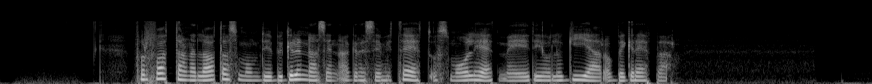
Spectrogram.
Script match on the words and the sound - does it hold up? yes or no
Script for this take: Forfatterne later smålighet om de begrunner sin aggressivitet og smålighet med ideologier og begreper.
no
